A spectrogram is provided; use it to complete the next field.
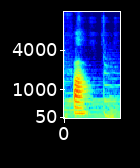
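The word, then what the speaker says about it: ファ: Você vai escrever o fu normal, a pequeno e ele vai se pronunciar fa. Não vai ser fá, tá gente? É fa.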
